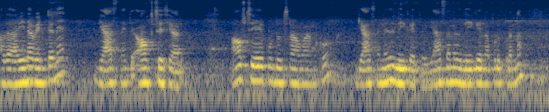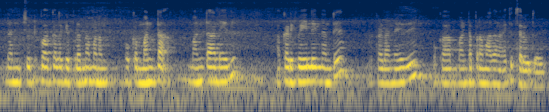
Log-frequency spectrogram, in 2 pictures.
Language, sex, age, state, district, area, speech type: Telugu, male, 30-45, Andhra Pradesh, Srikakulam, urban, spontaneous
